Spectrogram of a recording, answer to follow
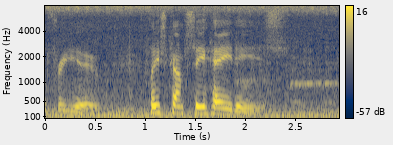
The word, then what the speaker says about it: Haidees: look man look at him now oh buddy Hades it's spelled h-a-i-d-e-e-s and um oh he's he's just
